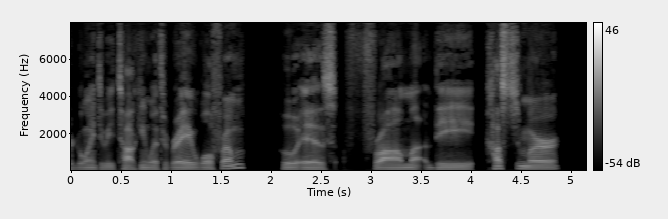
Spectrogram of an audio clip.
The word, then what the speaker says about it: Raae Wolfram: so let's get into it and then you pronounce my name beautifully as well Ray Wolfram a senior product manager sit right within engineering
